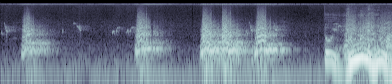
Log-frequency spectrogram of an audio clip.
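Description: A dog of Hastinapur gives several sharp, close barks spaced apart, some doubled, and a voice rises at the end.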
